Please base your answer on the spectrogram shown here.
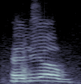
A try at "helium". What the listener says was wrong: हीलियम, हेलियम नहीं, हीलियम।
